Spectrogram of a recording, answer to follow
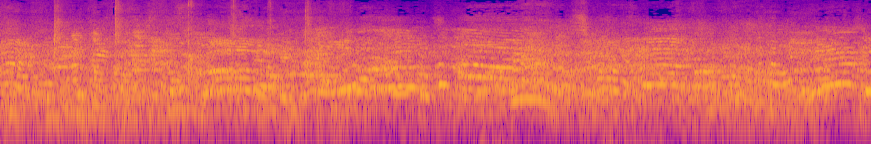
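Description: Ringside crowd chattering and shouting, many voices at once, with a few sharp knocks scattered through it.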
